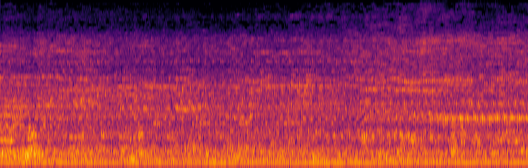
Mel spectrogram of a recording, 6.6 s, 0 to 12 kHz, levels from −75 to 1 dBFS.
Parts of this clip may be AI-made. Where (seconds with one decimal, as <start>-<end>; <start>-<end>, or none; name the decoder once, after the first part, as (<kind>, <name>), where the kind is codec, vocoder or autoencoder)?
0.0-0.8 (vocoder, BigVGAN v2); 2.5-6.6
